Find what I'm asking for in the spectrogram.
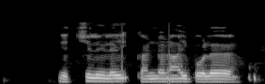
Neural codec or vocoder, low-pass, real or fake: none; 7.2 kHz; real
